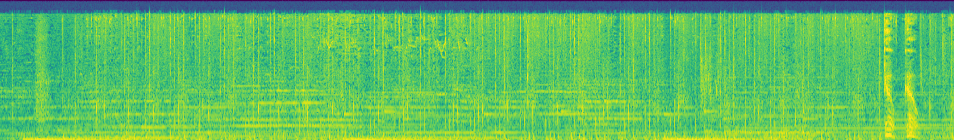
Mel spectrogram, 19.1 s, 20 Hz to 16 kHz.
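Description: Horse hooves clip-clop at a steady gallop in The Witcher 3: Wild Hunt, a continuous rhythmic pounding under game music and ambience, with a brief whinny near the end.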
